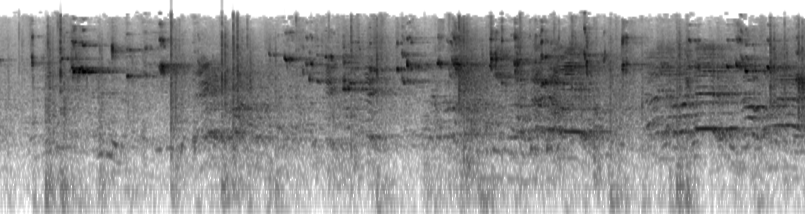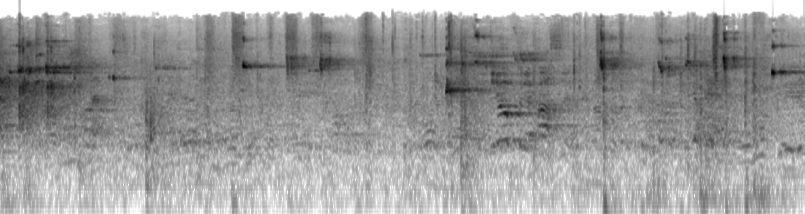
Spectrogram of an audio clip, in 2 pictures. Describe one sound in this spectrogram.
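Players shout and call out to each other across an echoing hall.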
